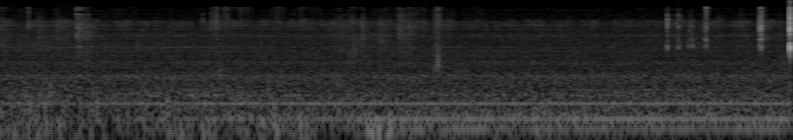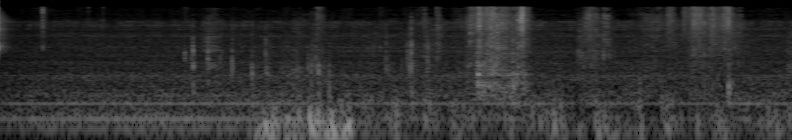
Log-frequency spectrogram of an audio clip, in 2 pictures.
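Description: Handling noise of a phone's USB charging cable and charger brick over a steady low hum: small clicks as the cable is handled, a sharp click about eight seconds in as the cable's plug is pushed into the charger, dull knocks on the table a little later, then a rustle as the packaging tray is moved.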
